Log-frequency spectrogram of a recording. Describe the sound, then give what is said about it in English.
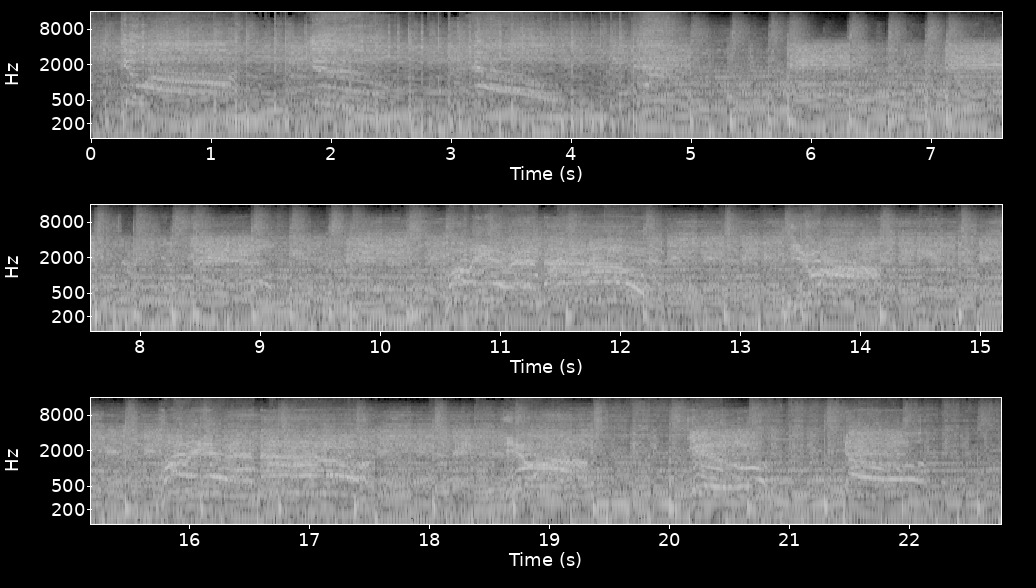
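Several voices scream and wail at full volume, a shrill, banshee-like howl that rises and falls over a dense, loud, churning wall of sound lasting the whole stretch. “that sounds like a group of people that are kind of covering their eyes and they're screaming at the top of their lungs, like a almost like a banshee kind of thing going on.”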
